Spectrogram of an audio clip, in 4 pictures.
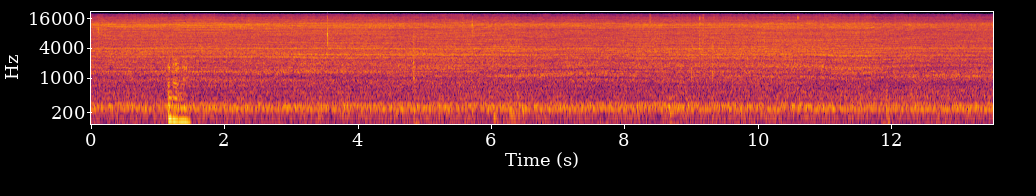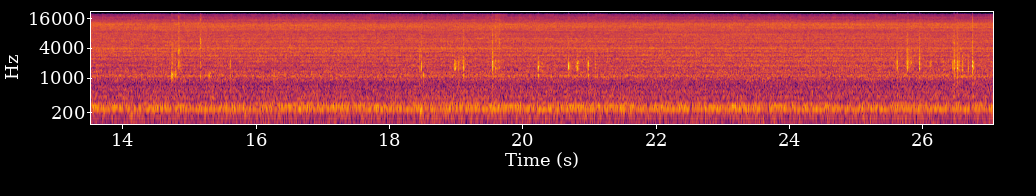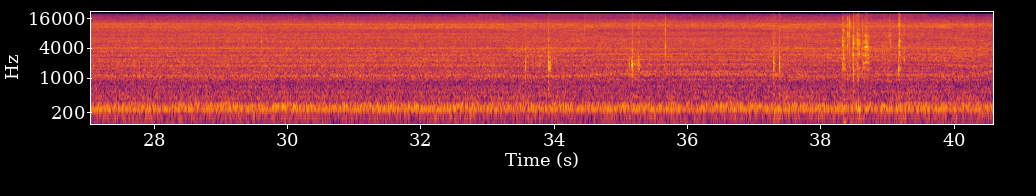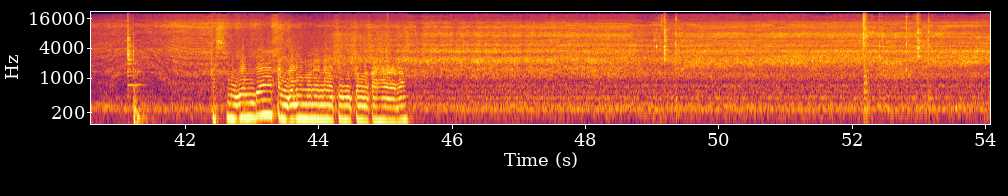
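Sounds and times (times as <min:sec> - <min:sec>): hot air station hissing: 0:00.0 - 0:54.0
small tools clicking on board: 0:18.4 - 0:21.2, 0:25.6 - 0:26.9, 0:35.1 - 0:35.8.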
